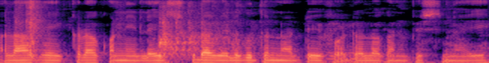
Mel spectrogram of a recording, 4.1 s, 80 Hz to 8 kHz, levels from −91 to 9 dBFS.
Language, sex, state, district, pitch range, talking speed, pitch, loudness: Telugu, male, Andhra Pradesh, Sri Satya Sai, 105-110 Hz, 145 wpm, 110 Hz, -20 LUFS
